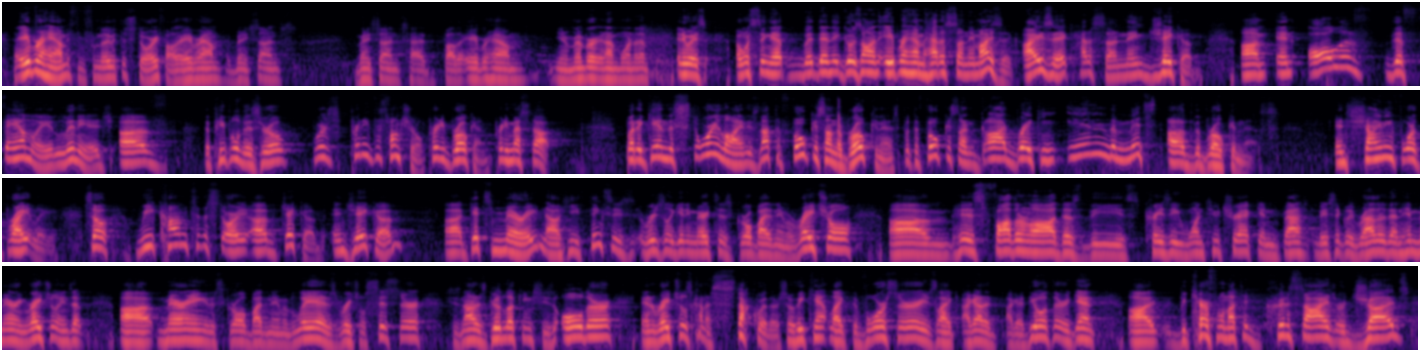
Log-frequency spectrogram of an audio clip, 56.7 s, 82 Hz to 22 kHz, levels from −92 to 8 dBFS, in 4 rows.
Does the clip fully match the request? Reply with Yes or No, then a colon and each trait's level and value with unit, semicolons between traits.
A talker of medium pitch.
Yes: medium, 175 Hz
